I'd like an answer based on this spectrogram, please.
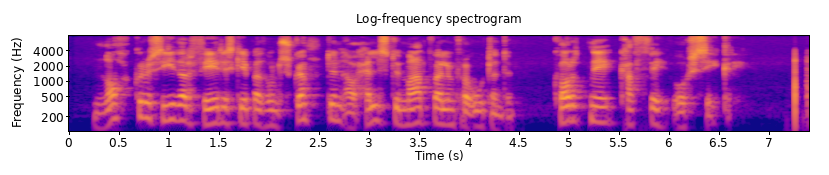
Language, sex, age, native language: Icelandic, male, 20-29, Icelandic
